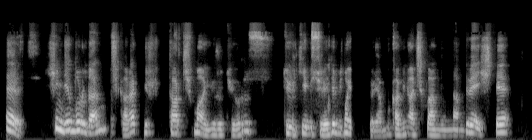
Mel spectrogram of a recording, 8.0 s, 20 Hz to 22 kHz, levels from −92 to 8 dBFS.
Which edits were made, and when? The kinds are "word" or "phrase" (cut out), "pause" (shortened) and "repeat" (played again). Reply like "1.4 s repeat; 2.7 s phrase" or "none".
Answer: 1.7 s word; 4.2 s pause; 5.2 s word; 7.0 s word

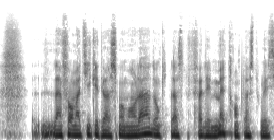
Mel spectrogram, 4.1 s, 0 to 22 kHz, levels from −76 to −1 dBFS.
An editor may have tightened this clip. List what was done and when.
1.5 s word; 2.5 s phrase; 2.8 s phrase

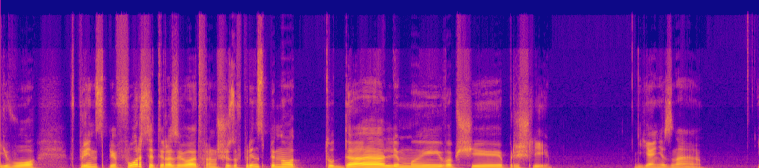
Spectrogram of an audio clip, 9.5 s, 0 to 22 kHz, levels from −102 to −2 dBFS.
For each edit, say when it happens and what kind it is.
none

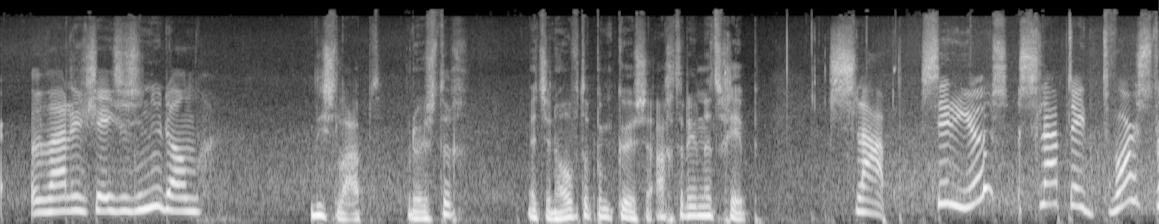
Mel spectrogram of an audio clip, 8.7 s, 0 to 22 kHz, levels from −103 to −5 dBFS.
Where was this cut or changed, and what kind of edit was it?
none

